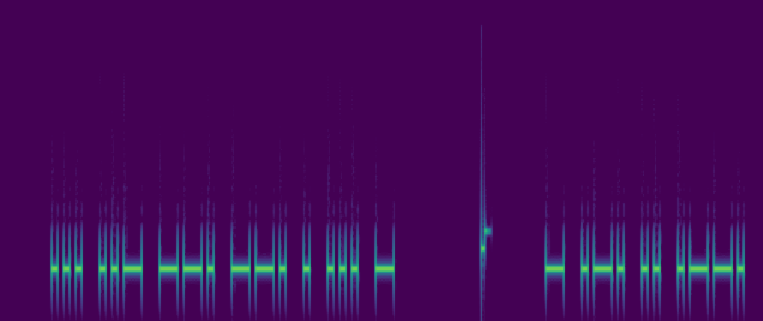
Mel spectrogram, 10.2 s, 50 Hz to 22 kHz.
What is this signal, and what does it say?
Morse code, heard as a keyed tone, about 16 wpm, 700 Hz. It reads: SUGGEST TRIP
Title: Sentences from Top 1300 Words - New Word Drill Alt - 15wpm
